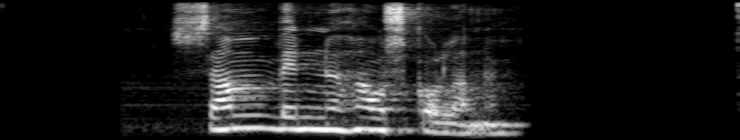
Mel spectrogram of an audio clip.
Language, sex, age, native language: Icelandic, female, 70-79, Icelandic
